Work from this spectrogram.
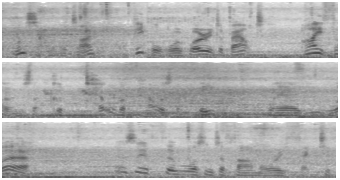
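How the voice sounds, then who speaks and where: Someone speaks at a fairly slow pace while music plays in the background. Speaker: travel vlogger. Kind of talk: casual vlog chat. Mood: wry, humorous. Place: street. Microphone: phone near.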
